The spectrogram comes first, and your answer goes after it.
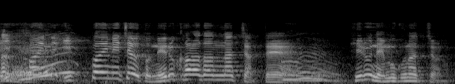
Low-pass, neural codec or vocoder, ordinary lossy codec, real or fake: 7.2 kHz; none; none; real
